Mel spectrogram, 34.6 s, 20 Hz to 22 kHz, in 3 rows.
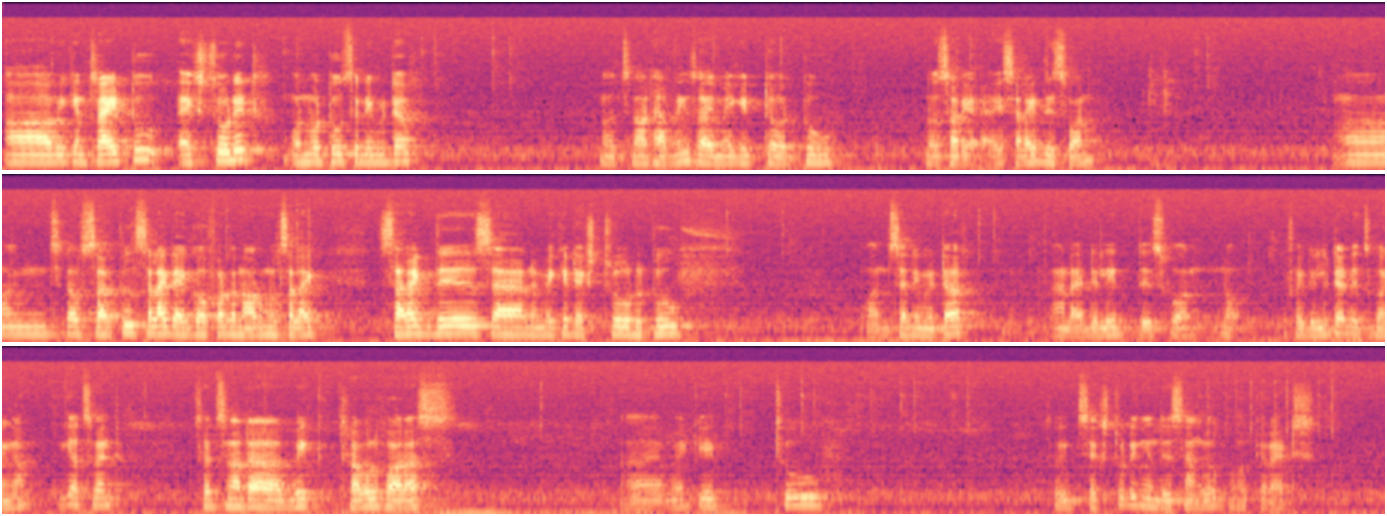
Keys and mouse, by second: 0.0-0.4 middle drag, 2.4 click, 4.0 click, 5.5 click, 6.4 click, 7.9 click, 8.9 Tab, 9.5 Tab, 12.8 click, 13.2 click, 13.9 click, 16.3 click, 17.5 middle click, 19.6 click, 21.9 Delete, 23.4 click, 24.2-25.2 middle drag, 25.8-27.5 middle drag, 29.0 click, 29.7 click, 30.9 click, 33.0 click, 33.6 click, 34.0 click.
